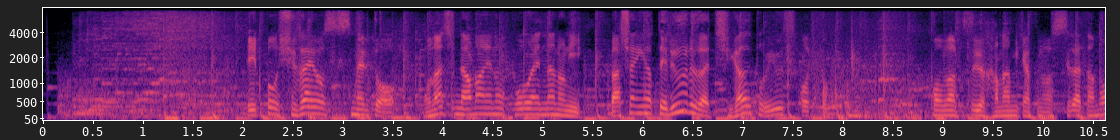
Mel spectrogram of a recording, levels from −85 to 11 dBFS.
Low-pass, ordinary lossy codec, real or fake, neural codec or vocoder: 7.2 kHz; none; fake; codec, 16 kHz, 2 kbps, X-Codec, HuBERT features, trained on general audio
